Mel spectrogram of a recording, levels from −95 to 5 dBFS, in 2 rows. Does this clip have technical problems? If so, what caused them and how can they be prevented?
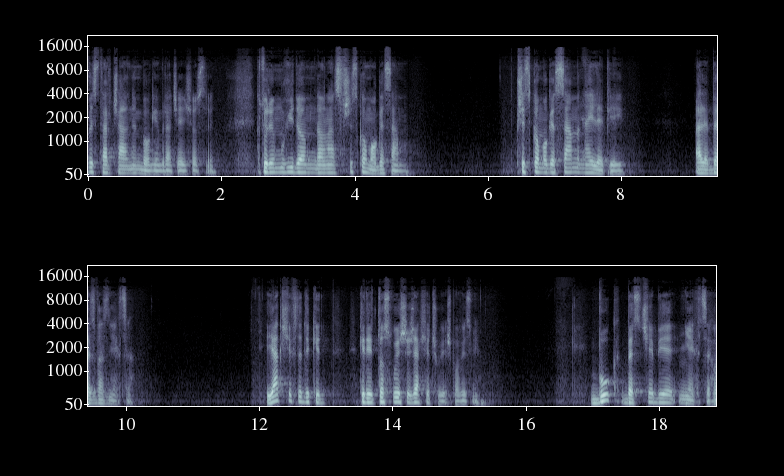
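Yes, there's short concealed packet loss around 4.71 to 4.83 s: three back-to-back 20 ms gaps at 4.71, 4.75 and 4.79 s where the decoder patched over missing audio by extending the speech, giving a brief smear. A deeper jitter buffer or forward error correction would help.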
